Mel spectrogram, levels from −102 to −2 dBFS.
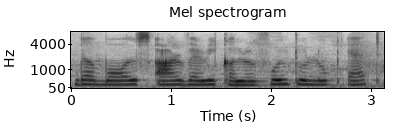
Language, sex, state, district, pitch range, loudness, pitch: English, female, Assam, Kamrup Metropolitan, 205-220 Hz, -18 LUFS, 210 Hz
